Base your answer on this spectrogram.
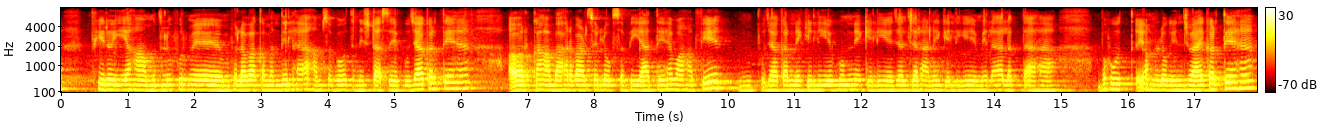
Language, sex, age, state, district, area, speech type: Hindi, female, 30-45, Bihar, Samastipur, rural, spontaneous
